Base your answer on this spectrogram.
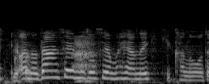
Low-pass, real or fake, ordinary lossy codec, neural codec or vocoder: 5.4 kHz; real; MP3, 48 kbps; none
